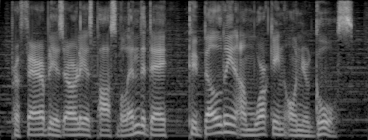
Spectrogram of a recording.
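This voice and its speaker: A man talks fairly quickly while faint music sits in the background. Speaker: self-improvement creator. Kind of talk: casual vlog chat. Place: home room. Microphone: studio mic.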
